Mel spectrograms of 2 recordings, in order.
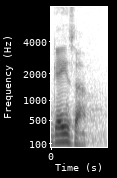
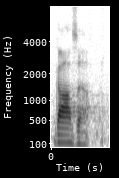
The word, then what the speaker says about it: Gaza: Let's take a look at Philip's ministry now going down into Gaza, or as we pronounce it today, Gaza.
